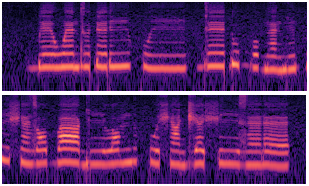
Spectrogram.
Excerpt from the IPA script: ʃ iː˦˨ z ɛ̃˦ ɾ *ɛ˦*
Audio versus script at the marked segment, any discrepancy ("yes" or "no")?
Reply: yes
